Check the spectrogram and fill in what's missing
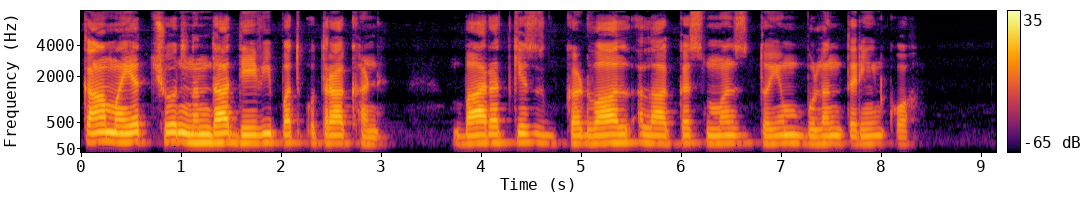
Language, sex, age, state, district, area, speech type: Kashmiri, male, 18-30, Jammu and Kashmir, Pulwama, urban, read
